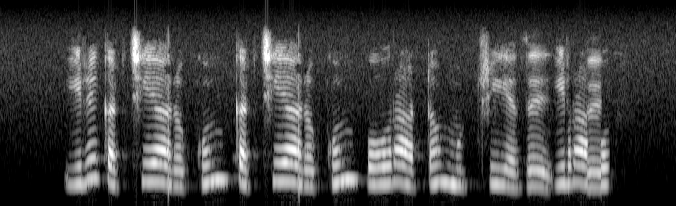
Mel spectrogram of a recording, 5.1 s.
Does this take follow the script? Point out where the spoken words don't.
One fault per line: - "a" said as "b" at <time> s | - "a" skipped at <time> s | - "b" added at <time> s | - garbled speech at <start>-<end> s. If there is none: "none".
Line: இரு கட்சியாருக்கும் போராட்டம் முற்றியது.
- "கட்சியாருக்கும்" added at 1.7 s
- garbled speech at 4.1-4.6 s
